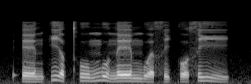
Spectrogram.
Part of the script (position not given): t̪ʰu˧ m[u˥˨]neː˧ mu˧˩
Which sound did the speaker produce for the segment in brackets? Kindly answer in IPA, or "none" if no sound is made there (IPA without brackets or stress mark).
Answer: u˥˨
